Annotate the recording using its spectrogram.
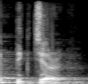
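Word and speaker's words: picture: दोस्तों, पिक्चर में भी आप देख सकते हैं कि टी के बाद क्या आ रहा है, यू आर ई, तो वहां पे इसका जो प्रोनाउंस साउंड होगा च का होगा, जैसे पिक्चर।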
